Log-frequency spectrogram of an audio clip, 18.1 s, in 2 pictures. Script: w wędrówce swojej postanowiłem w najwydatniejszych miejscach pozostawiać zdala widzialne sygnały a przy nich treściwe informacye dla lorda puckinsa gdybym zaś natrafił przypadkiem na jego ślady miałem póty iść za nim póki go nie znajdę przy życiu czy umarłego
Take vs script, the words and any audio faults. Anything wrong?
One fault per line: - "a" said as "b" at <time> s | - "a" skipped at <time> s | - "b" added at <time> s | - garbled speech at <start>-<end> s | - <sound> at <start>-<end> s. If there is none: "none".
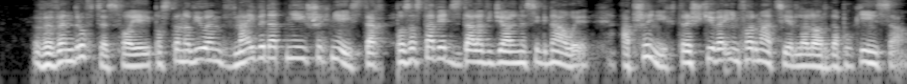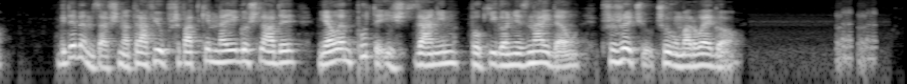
- laugh at 17.5-17.9 s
